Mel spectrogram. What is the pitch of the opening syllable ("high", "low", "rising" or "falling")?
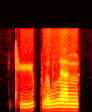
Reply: rising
